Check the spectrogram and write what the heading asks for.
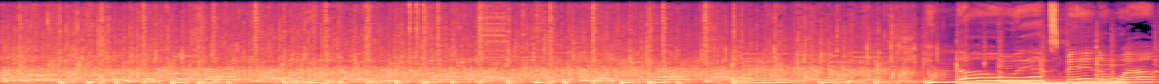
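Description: Loud, sustained audience applause fills the first nine seconds over an upbeat band intro, then fades as a singer's voice comes in over the music.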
